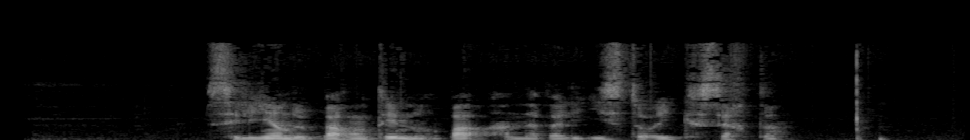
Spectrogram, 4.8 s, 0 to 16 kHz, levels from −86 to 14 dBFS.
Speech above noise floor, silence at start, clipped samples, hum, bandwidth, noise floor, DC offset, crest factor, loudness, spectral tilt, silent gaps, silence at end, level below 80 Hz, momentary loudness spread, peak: 43 dB; 1.05 s; under 0.1%; none; 11.5 kHz; -72 dBFS; under 0.1%; 22 dB; -29 LUFS; -4.5 dB/octave; none; 0.4 s; -68 dBFS; 17 LU; -8 dBFS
